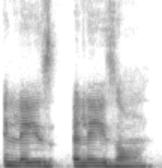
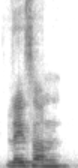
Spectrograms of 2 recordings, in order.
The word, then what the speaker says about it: eleison: Eleison. I don't think I'm saying that right. Eleison, I think.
